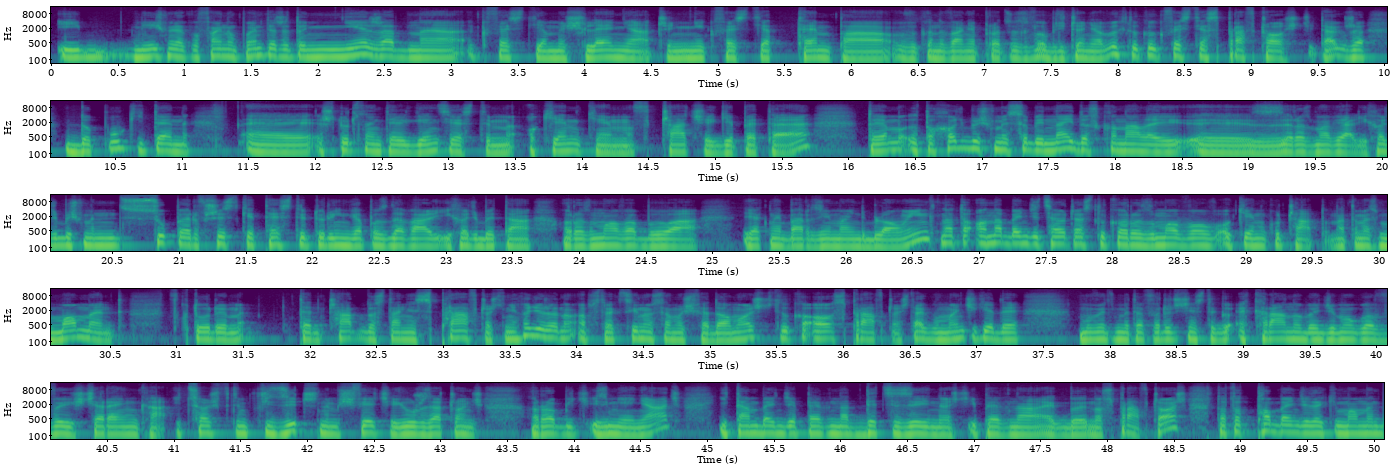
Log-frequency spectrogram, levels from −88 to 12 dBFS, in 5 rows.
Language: Polish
